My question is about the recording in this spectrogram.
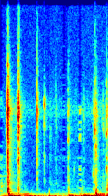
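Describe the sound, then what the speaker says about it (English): Several quick keystrokes on a computer keyboard as a pip install command is typed, a short burst of close, crisp clicks with no talking. "To do that, we type in pip install"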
